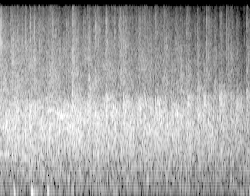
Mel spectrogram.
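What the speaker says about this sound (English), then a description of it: "Yes, a round of applause." Audience applause at a Burning Man storytelling symposium, a faint, distant, continuous wash of clapping from a crowd throughout.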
